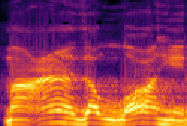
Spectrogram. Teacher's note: lafadz Allah yang didahului oleh fathah maka dia ditebalkan atau tafkhim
